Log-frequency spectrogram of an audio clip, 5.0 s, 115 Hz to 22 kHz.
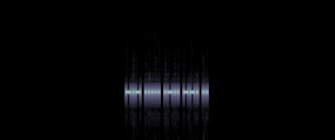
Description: Morse code, heard as a keyed tone, about 52 wpm, 700 Hz. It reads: K5LGI
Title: USA Call Signs - 5 Characters - Repeated 3x - 50wpm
